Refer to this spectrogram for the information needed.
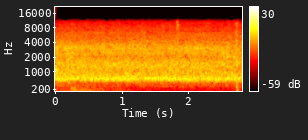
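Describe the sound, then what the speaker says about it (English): Steady roar of a packed college football stadium crowd, a dense continuous wash of cheering voices that stays loud and even throughout with no single voice standing out. "listen to this crowd noise. This stadium is vibrating."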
